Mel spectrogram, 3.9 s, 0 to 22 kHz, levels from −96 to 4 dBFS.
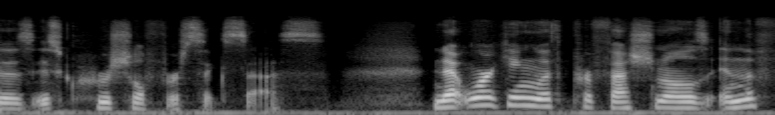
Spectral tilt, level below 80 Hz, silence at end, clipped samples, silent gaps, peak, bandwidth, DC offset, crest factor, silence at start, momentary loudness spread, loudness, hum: -4.5 dB/octave; -52 dBFS; 0.1 s; under 0.1%; none; -6 dBFS; 12 kHz; under 0.1%; 22 dB; 0 s; 18 LU; -27 LUFS; none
